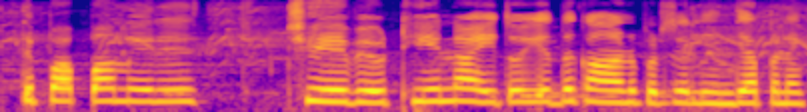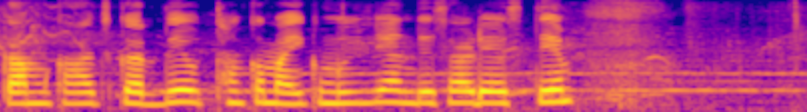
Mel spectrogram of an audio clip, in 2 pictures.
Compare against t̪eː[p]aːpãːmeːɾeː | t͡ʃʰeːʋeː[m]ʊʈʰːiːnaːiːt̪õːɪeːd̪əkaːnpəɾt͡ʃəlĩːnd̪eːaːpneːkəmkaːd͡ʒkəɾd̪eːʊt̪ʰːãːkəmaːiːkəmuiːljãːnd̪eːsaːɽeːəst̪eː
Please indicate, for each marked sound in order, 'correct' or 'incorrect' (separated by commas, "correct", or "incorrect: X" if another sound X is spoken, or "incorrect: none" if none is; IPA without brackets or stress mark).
correct, incorrect: none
